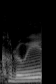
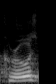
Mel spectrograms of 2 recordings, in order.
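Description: First: The vowel glides from oo to ee. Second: The vowel is a plain long oo. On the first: The speaker calls it wrong. "ชาวไทยนะครับบางทีไปออกเสียงว่าครุย" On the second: The speaker calls it right. "ถูกต้องครับ"

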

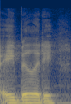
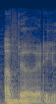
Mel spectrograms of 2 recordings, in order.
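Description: First: The first vowel is a full 'ay' sound. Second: The first vowel is a weak schwa sound. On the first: The speaker calls it wrong. "первый звук «a», значит «ability». Нет, никакого «ability»" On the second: The speaker calls it right. "это просто «ability». Звук «schwa» является первым звуком"

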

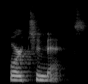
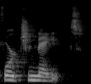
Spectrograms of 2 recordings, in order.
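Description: First: The last syllable sounds like 'it'. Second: The last syllable sounds like 'eight'. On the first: The speaker calls it right. "it is making the schwa sound" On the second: The speaker calls it wrong. "We wouldn't say fortunate"

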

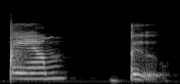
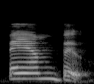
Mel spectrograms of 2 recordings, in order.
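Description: First: It is said slowly, syllable by syllable. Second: It is said at fast, regular speed.

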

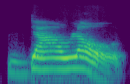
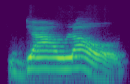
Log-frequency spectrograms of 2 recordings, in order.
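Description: The two takes are said the same way.

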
